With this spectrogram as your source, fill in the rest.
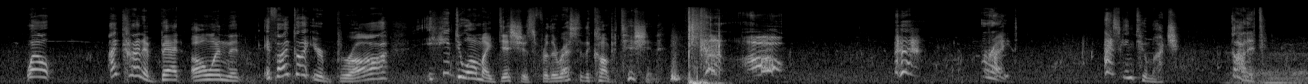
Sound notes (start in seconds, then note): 7.0 Cody Grunting in Pain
